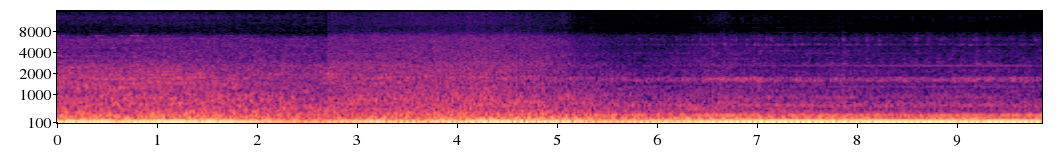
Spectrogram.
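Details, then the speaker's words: Fox Body Mustang V8 after fixing code 34 (EGR position) by cleaning carbon from the stuck EGR valve: steady even low idle rumble, no stumbling or shaking; smooth idle restored. "yeah fix before everything was just shaking under here so yep we're good to go"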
